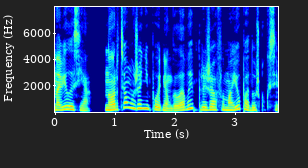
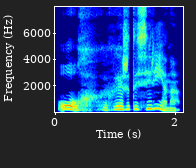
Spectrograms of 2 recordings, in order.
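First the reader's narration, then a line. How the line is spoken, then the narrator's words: Groaning. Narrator (Russian): застонал он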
